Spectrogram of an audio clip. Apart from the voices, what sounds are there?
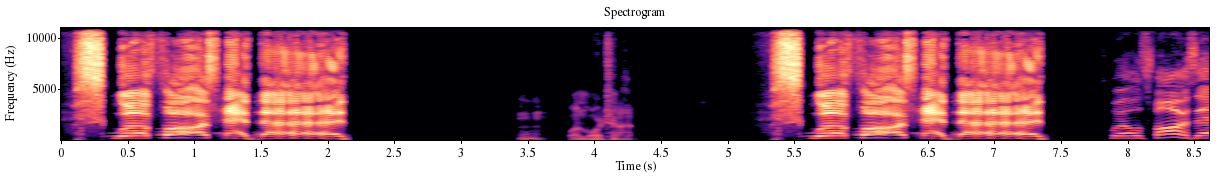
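sheep bleating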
